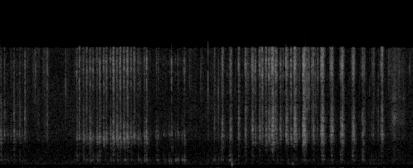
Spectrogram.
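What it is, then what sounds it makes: Scratch art card being scratched. A wooden stylus scratches the black wax coating off a flat scratch-art card (black wax-coated paper) lying on a table, in quick strokes. The result is a rapid series of short, dry, bright scratching rasps with almost no low end, growing slightly louder and more clipped toward the end.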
